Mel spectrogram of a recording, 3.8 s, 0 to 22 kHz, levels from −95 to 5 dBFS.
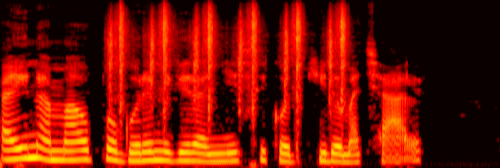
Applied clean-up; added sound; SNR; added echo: classical method spectral subtraction.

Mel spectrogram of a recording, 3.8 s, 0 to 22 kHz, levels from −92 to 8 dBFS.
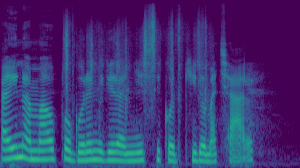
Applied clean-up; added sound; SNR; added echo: neural mask model RNNoise.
